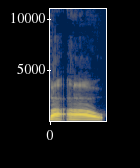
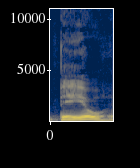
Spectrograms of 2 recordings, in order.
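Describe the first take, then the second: First: The name is said in a non-English way. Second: The name is said in an English way.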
